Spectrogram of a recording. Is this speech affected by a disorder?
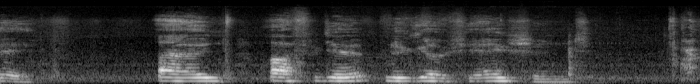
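Yes: cerebral palsy.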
